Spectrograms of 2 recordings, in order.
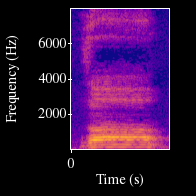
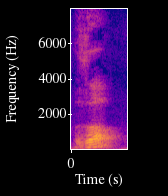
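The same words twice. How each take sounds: First: "Ra" with the a held long and level; long vowel. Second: "Ra" with a brief a, rising; short vowel. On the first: Teacher reading out the syllables, "Ra" drawn out. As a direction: sustain the a of "Ra" on one note. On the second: Teacher reading out the syllables, "Ra" kept short. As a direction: say "Ra" short, lifting at the end. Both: Shown as a demonstration. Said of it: "Je lis".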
